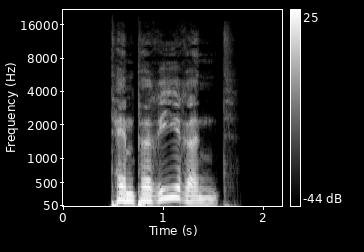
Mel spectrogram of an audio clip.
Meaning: present participle of temperieren
- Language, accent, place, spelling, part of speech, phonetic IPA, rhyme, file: German, Germany, Berlin, temperierend, verb, [tɛmpəˈʁiːʁənt], -iːʁənt, De-temperierend.ogg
